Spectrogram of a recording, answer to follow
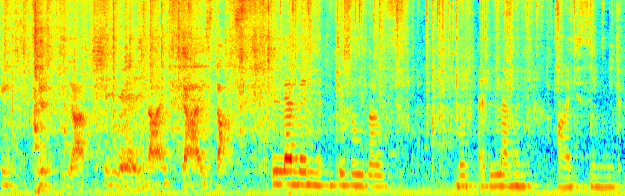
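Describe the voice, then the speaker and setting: A woman visiting friends, chatting playfully and unhurried about a cake she baked. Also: medium pitch, animated. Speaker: guest friend. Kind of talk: casual chat. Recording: echoey room with background noise.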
